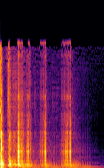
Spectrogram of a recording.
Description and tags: sax effect
sax band filtered sample remix
transformation, sax, effect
